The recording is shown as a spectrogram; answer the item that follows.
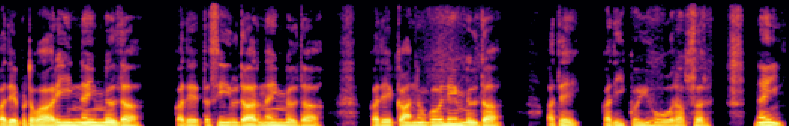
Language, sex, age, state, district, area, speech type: Punjabi, male, 45-60, Punjab, Tarn Taran, rural, spontaneous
